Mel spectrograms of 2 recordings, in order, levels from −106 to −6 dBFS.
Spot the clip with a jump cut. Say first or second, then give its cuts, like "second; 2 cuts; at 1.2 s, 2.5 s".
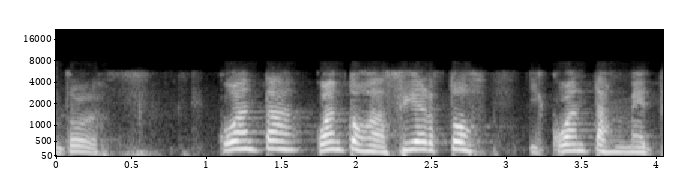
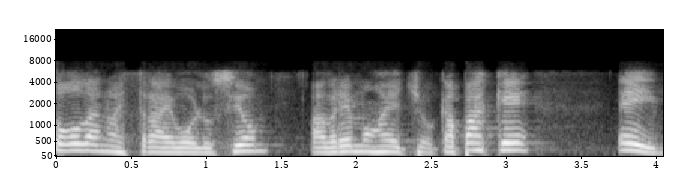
first; 1 cut; at 0.9 s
